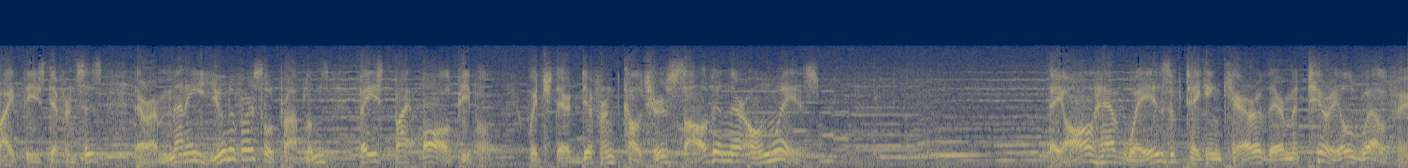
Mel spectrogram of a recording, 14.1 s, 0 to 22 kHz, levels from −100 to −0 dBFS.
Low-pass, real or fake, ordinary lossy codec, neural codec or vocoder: 7.2 kHz; real; AAC, 32 kbps; none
